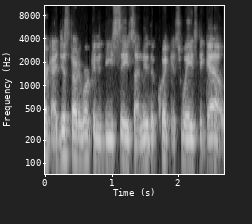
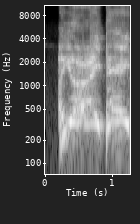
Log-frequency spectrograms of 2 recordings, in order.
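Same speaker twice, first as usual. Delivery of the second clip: pissed-off coach voice, shrill, very high, very loud; 12 dB louder than usual. Retelling how the coach asked her after she botched talking to the kids, mock-angry coach. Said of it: "he's pissed off".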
